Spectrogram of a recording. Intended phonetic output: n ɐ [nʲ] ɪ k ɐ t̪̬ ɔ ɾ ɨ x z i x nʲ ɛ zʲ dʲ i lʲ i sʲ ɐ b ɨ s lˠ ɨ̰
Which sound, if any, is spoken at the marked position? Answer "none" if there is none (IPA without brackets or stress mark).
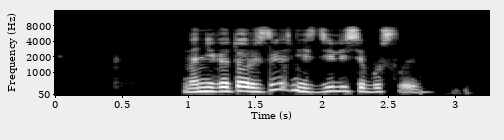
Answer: nʲ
